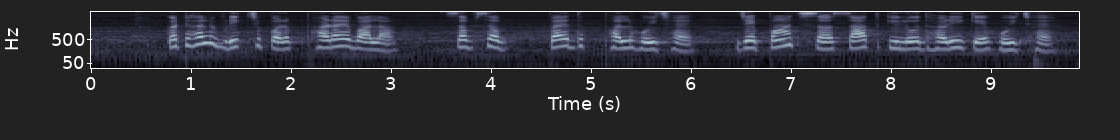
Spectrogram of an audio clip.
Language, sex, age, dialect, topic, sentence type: Maithili, female, 36-40, Eastern / Thethi, agriculture, statement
